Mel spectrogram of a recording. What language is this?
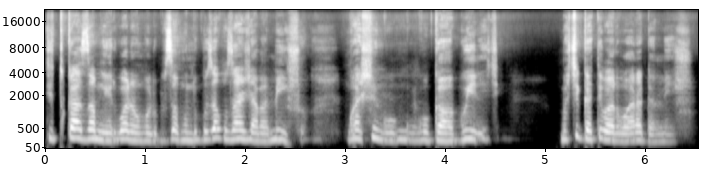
Chiga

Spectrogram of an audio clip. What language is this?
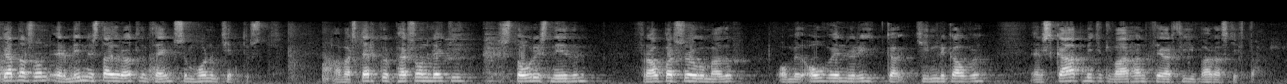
Icelandic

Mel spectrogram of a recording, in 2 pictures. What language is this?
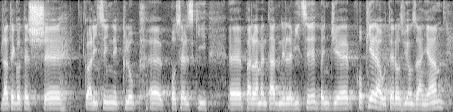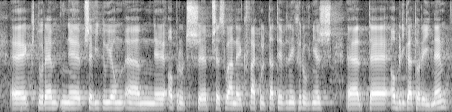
Polish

